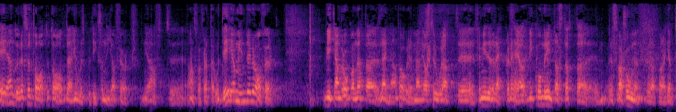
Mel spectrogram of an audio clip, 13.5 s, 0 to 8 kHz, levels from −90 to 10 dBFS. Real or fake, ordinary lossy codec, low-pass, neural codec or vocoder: fake; MP3, 32 kbps; 7.2 kHz; vocoder, 44.1 kHz, 128 mel bands, Pupu-Vocoder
